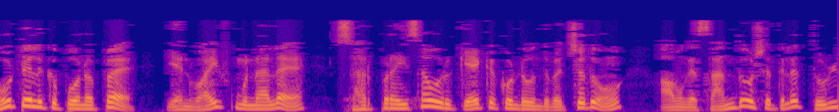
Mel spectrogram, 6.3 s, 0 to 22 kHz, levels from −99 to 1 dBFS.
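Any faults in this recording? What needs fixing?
The whole clip carries heavy WMA compression damage. The speech sounds washy and ringing, with hiss that swells and fades with the signal. Nothing remains above about 10.1 kHz. This fits a low bitrate near 24 kbps, likely from a WMA encode.

Pre-echo appears from 0.33 to 0.37 s. A short hiss runs about 36 ms ahead of a sharp attack. The codec spread its block's quantisation noise into the quiet gap before the onset, so the attack sounds soft and smeared.

To prevent both, re-export from the original source with a higher bitrate or a modern codec that switches to short blocks on transients.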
